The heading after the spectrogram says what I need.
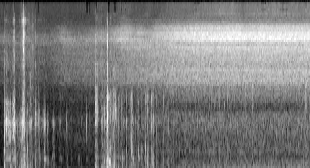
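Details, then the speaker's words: Sony stereo used as a comparison unit, tape mode at full volume: handling clatter, then a steady soft hiss with no crackle or hum; normal background hiss. "Full volume's got a minor hiss, but there's no, oops, dropped that microphone."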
